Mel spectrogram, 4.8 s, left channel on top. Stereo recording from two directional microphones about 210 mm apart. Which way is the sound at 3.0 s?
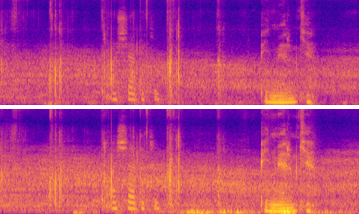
45° left (ahead or behind).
